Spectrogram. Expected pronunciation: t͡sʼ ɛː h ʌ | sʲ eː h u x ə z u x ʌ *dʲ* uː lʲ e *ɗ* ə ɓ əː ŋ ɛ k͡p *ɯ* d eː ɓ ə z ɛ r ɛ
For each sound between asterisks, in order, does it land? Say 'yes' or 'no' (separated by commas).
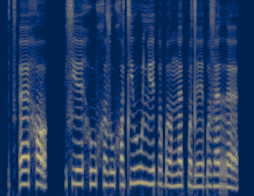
no, no, no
